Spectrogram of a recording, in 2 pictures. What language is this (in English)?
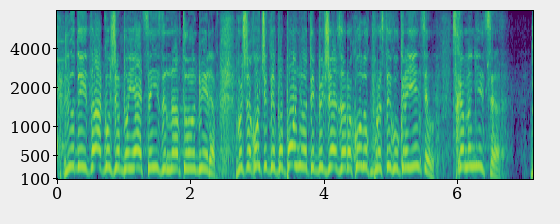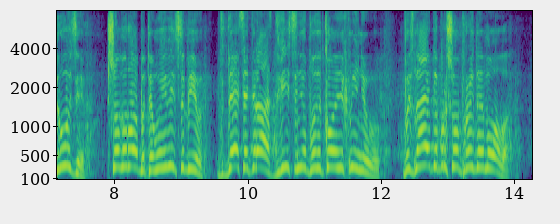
Ukrainian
